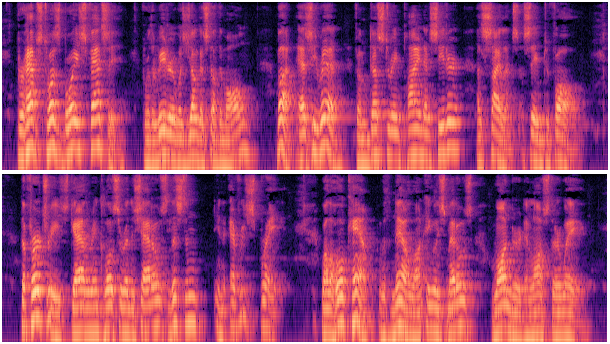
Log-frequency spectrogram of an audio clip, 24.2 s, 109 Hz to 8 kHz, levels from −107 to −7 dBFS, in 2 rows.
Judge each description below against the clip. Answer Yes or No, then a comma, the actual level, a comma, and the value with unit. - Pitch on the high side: No, medium, 140 Hz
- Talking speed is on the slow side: Yes, slow, 130 wpm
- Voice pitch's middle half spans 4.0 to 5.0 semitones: Yes, average, 4.7 semitones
